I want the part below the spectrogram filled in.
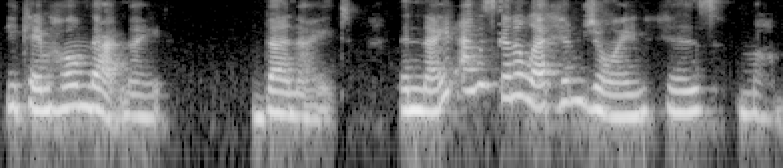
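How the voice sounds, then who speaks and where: A woman's voice: on the high side, expressive, measured pace, warm tone. A woman playing a scheming, guilt-ridden young wife who confesses to murder in feverish, insistent old-time radio style. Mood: sly scheming. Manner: feverish, melodramatic, insistent repetition.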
